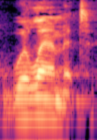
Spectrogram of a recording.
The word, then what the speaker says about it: Willamette: I pronounced it wrong like four different ways. And finally, Chris got me ironed out. I know how to pronounce it now, Willamette,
